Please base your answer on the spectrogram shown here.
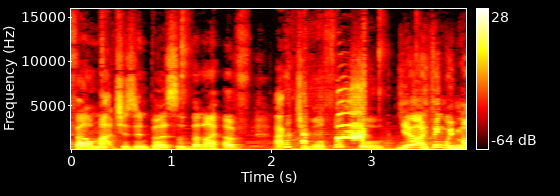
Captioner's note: squawks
